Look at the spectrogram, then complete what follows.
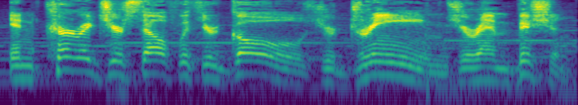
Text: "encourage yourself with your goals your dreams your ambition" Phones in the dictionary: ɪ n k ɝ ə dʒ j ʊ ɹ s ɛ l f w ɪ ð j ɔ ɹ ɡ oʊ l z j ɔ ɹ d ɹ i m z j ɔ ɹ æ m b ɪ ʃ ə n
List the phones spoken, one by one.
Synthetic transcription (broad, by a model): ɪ n k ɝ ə dʒ j ʊ ɹ s ɛ l f w ɪ ð j ɔ ɹ ɡ oʊ l z j ɔ ɹ d ɹ i m z j ɔ ɹ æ m b ɪ ʃ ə n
